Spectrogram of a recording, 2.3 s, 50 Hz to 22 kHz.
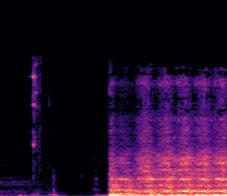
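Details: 1982 Citroen 2CV flat twin, cold start after sitting about 8 months, choke initially forgotten: quiet clicks then about a second and a half of steady cranking churn with no firing; turns over strongly but won't start.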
